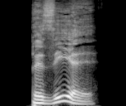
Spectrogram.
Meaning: 1. singular imperative of beseelen 2. first-person singular present of beseelen
- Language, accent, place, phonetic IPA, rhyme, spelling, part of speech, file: German, Germany, Berlin, [bəˈzeːl], -eːl, beseel, verb, De-beseel.ogg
